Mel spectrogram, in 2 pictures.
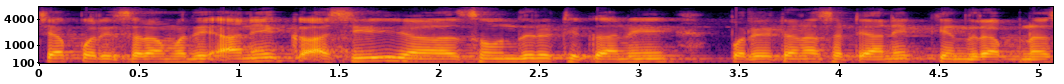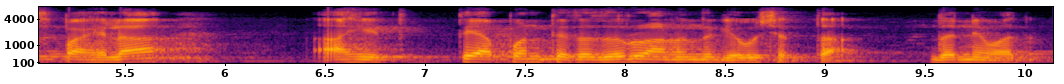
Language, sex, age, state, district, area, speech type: Marathi, male, 30-45, Maharashtra, Pune, urban, spontaneous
